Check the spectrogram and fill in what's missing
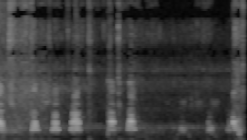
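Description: A call duck quacks in short, sharp bursts while being chased, about a dozen clipped calls in quick irregular succession, fairly close and alone without talk.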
